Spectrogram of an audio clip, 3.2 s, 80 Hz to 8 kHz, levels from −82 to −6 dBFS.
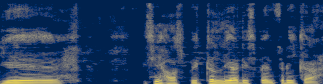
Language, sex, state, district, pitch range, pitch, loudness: Hindi, male, Uttar Pradesh, Deoria, 140-155 Hz, 145 Hz, -21 LUFS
